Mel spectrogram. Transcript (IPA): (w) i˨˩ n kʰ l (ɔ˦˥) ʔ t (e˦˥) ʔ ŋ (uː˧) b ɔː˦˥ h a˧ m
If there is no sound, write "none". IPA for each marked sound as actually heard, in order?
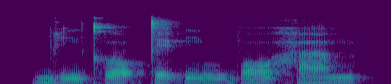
b, ɔ˦˥, e˦˥, uː˧

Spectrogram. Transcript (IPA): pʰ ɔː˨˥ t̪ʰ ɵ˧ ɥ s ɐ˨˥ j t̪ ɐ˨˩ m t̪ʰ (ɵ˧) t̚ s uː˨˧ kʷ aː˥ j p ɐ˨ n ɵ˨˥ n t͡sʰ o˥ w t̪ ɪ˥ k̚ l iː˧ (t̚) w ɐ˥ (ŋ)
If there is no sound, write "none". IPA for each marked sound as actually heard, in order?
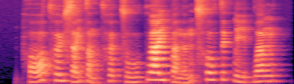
ɵ˧, t̚, ŋ

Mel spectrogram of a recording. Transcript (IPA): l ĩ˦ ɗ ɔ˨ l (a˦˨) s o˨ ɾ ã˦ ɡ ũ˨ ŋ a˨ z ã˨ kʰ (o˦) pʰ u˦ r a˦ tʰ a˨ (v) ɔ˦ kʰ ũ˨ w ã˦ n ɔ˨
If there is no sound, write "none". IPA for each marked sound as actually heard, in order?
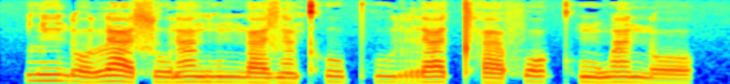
a˦˨, o˦, f

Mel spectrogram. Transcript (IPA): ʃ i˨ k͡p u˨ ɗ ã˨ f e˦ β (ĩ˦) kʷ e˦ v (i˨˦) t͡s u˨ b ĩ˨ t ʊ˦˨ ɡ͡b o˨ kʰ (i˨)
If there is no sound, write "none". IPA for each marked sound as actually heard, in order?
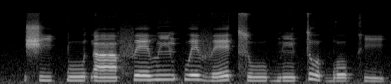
ĩ˦, e˨˦, i˨

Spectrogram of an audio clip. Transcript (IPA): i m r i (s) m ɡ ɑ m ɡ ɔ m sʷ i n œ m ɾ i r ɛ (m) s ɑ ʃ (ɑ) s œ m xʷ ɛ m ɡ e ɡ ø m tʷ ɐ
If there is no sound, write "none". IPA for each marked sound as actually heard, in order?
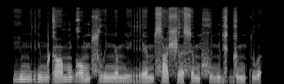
none, m, ɐ

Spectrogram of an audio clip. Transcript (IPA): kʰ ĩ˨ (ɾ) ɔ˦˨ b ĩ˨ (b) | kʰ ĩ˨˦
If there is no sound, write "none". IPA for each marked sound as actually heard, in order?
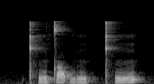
t, none

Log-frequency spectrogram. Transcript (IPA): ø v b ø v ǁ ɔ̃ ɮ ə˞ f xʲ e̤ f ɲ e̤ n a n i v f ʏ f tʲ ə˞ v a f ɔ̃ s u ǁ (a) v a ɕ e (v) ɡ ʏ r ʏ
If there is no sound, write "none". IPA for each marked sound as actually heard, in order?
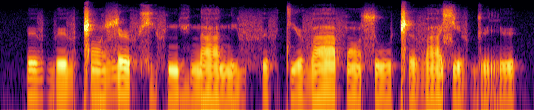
ə, v

